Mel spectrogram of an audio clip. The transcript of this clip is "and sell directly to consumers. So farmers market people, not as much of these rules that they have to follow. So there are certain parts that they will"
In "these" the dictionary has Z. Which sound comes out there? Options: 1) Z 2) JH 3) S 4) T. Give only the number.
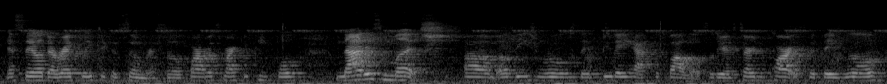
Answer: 1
